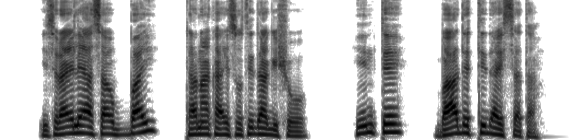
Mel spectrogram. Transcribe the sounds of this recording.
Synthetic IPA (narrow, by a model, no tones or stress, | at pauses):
ʔɪsɾaːʔɛlɛɐsɐʊbːɐj | t̪ɐnɐkɐjsɔt̪ɪd̪ɐɡɪʃɔ | hɪnt̪ːɛ | baːd̪ɛt̪ːɪd̪ɐjsːɐt̪ɐ̰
